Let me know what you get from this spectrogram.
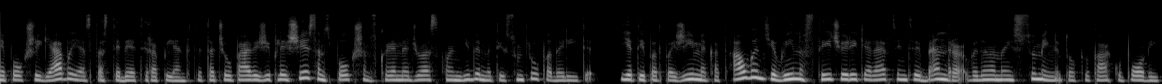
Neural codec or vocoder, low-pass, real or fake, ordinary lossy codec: codec, 24 kHz, 0.9 kbps, WavTokenizer, medium speech release version 2; 10.8 kHz; fake; MP3, 48 kbps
